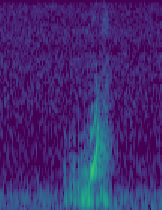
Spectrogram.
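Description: A Toy Poodle gives a single soft, muffled woof while dreaming in its sleep.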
